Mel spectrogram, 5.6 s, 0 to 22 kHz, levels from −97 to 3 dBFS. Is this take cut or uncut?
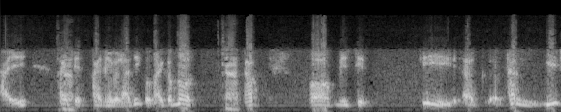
uncut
